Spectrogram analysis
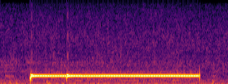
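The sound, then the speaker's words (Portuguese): A steady telephone tone plays while a call is being transferred, one even, unbroken hum lasting about two and a half seconds over faint line hiss, with soft clicks at its start and just after. “Vou transferir a sua ligação. Só um minuto, por favor.”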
